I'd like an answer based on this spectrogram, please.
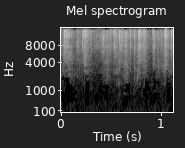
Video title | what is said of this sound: Close To My Heart VIP Flower Shop card kit | that's when you know it's ready to use it's properly mixed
